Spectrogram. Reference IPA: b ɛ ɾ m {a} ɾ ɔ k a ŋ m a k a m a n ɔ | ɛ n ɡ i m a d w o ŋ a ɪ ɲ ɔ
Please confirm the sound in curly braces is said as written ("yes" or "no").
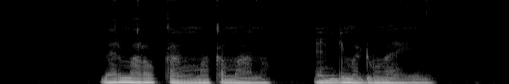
yes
